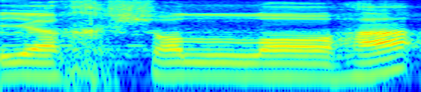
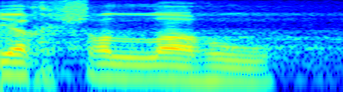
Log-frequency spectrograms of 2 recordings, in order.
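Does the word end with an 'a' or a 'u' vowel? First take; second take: a; u. First: The word ends with an 'a' vowel. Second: The word ends with a 'u' vowel.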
